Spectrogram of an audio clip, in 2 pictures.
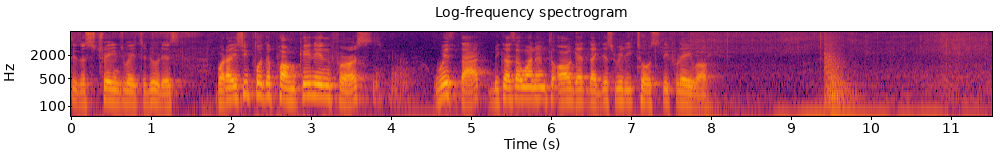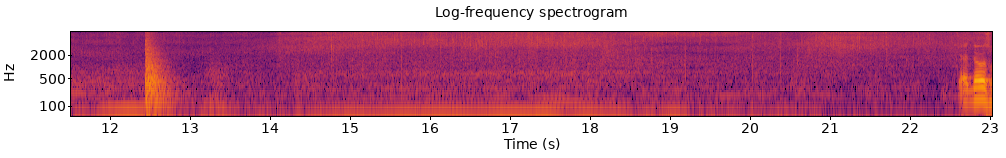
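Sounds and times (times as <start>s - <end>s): vegetables sizzling in hot oil: 0.0s - 23.0s
sharp knock: 9.4s - 9.8s, 12.4s - 12.8s.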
